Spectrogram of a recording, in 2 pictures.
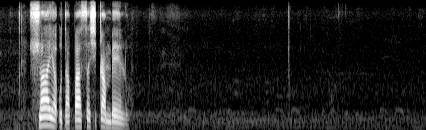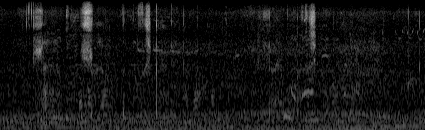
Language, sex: Tsonga, male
